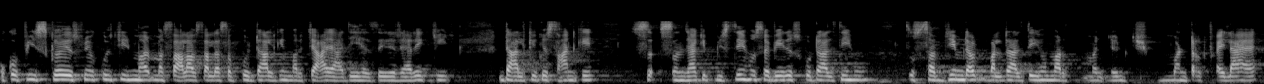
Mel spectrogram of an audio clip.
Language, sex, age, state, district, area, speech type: Hindi, female, 60+, Uttar Pradesh, Bhadohi, rural, spontaneous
